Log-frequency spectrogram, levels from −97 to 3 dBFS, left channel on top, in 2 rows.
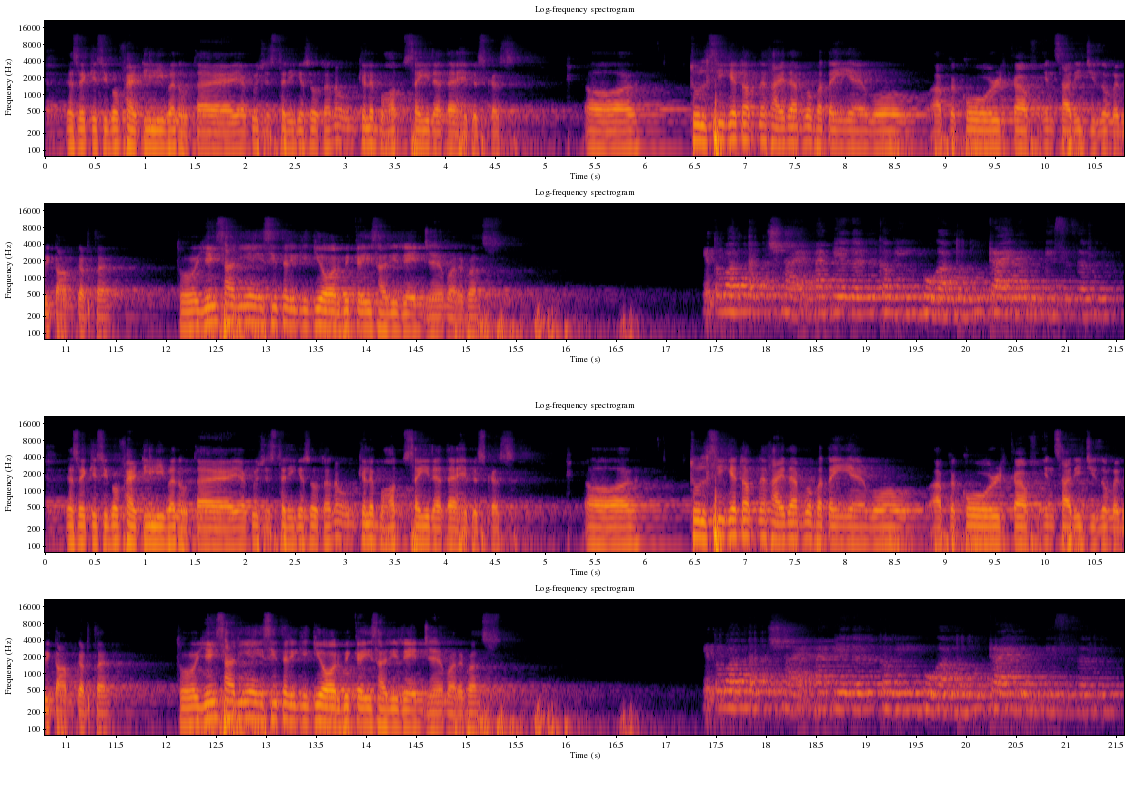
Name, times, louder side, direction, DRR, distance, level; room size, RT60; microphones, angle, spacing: voice 1, 0.2-4.7 5.4-5.9 6.5-11.4 12.1-15.4 15.7-15.9, right 2 dB, 15° right, 10 dB, 0.5 m, -30 dB
voice 2, 17.4-17.7 18.0-21.3, equal, 35° left, -3 dB, 6.8 m, -37 dB
29.0 x 23.0 x 4.6 m, 2.5 s
head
